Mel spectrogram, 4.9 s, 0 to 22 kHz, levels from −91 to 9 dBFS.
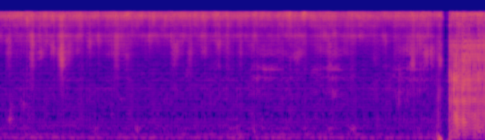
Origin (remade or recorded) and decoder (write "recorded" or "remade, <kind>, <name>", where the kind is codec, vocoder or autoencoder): remade, vocoder, BigVGAN v2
